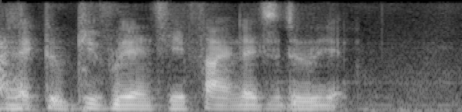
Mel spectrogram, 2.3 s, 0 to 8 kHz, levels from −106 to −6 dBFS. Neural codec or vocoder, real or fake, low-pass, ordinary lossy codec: codec, 16 kHz in and 24 kHz out, 0.6 kbps, FireRedTTS-2 codec; fake; 7.2 kHz; Opus, 64 kbps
